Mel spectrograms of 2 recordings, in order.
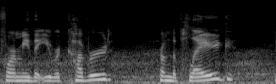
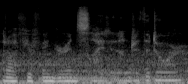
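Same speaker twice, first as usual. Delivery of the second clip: softer, eerie voice behind the door; changed voice; 6 dB quieter than usual. Acted. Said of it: "Or your voice just changed?".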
